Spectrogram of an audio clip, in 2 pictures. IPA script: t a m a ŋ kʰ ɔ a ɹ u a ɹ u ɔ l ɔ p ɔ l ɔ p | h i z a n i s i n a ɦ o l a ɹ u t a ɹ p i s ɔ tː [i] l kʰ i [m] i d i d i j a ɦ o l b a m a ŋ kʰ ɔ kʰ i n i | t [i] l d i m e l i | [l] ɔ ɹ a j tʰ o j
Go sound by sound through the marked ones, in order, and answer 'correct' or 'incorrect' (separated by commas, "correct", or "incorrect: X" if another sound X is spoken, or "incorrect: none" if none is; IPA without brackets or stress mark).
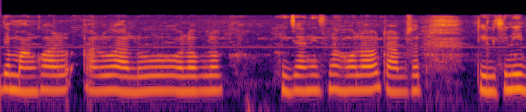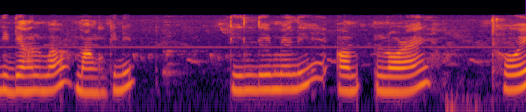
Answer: correct, incorrect: n, correct, correct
